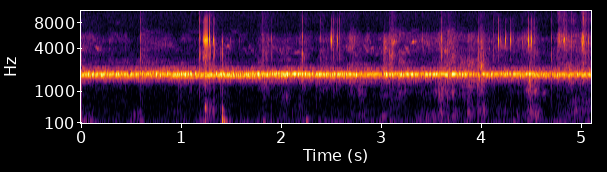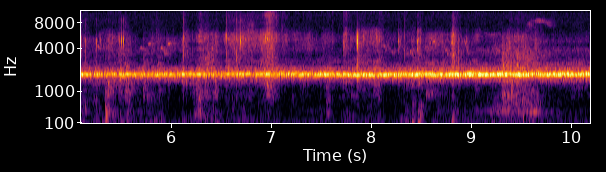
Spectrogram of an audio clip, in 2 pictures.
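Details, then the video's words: Cicadas, called chicharras, in Oaxaca: an unbroken, level, piercing buzz dominates, with light patter and occasional clicks and rustles around it. "El Sonido De Las Chicharras"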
